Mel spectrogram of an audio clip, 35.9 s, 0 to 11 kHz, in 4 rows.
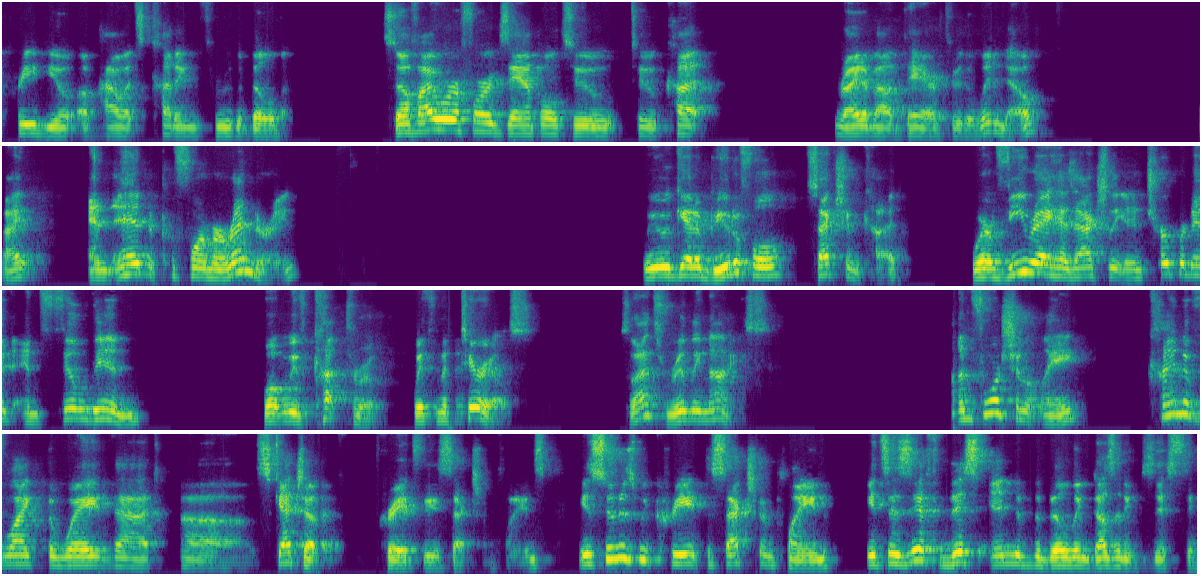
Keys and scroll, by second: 9.0 F15.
